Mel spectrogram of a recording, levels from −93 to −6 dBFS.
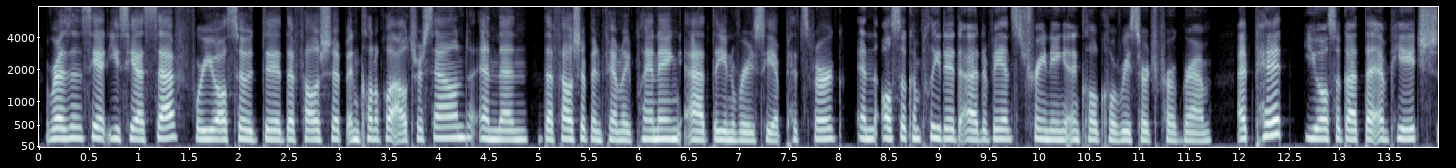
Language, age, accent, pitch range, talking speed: English, 30-49, American, 190-215 Hz, 175 wpm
